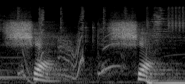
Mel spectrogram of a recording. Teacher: jadi ujung lidah kita menempel pada langit-langit yang keras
